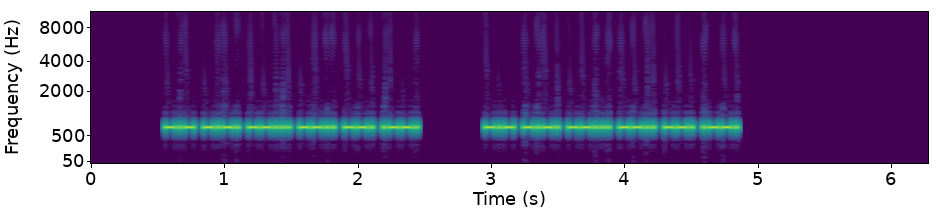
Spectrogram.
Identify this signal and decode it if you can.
Morse code, heard as a keyed tone, about 49 wpm, 700 Hz. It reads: KC7ZGP KC7ZGP
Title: USA Call Signs - 6 Characters - Repeated 2x - 50wpm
